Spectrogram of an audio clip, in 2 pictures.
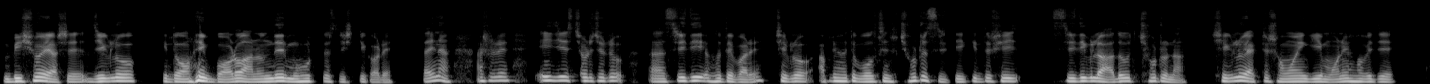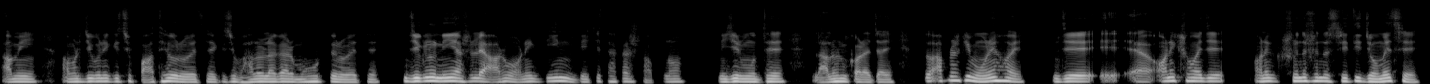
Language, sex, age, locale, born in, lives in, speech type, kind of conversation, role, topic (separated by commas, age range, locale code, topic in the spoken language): Bengali, male, 40-44, bn-BD, Bangladesh, Bangladesh, conversation, unstructured, none, তোমার মতে সম্পর্কের সবচেয়ে মধুর স্মৃতি কোনটি?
